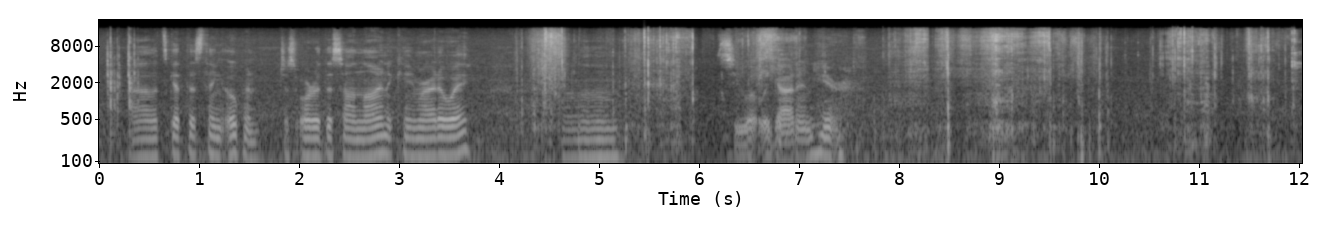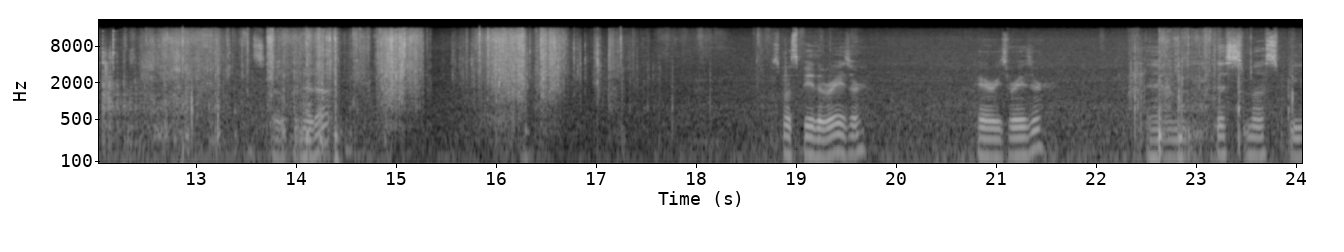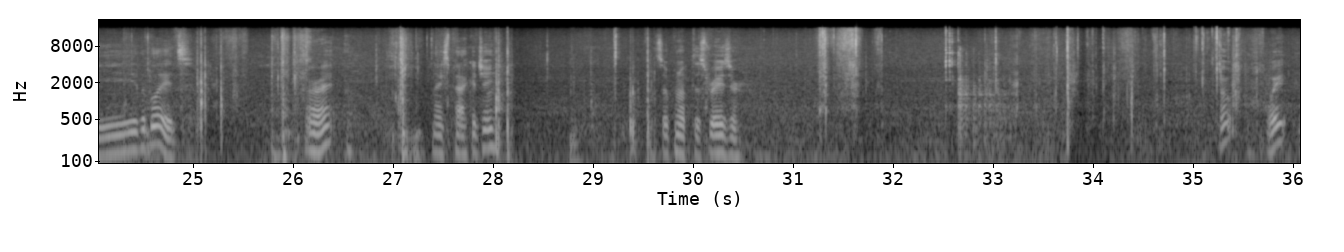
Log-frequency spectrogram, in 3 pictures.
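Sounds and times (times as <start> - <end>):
packing paper crinkling: 4.2 - 18.8, 22.3 - 26.3, 31.2 - 31.9, 33.4 - 35.9
cardboard box scraping open: 4.3 - 7.1, 7.8 - 11.8, 12.4 - 17.8, 22.3 - 23.4.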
